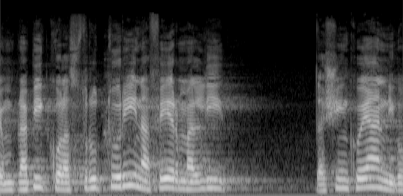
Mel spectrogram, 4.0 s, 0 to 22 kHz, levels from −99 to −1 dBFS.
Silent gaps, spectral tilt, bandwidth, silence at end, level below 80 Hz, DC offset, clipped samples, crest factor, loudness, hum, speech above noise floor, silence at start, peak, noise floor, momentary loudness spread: none; -7 dB/octave; 14 kHz; 0 s; -64 dBFS; 0.1%; under 0.1%; 16 dB; -24 LUFS; none; 37 dB; 0 s; -8 dBFS; -60 dBFS; 9 LU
